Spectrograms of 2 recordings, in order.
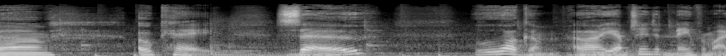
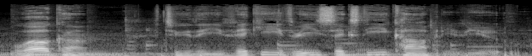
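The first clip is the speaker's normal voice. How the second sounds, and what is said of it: Put-on radio announcer voice. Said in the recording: “that's my radio voice ... That's my radio voice ... I got a radio voice”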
